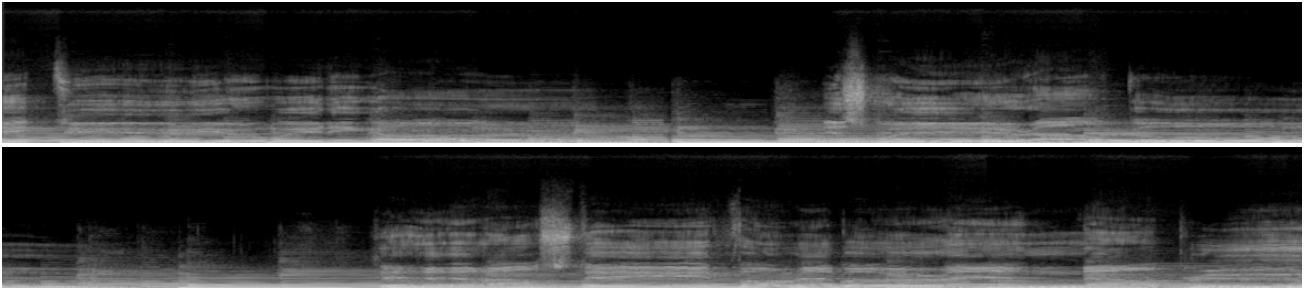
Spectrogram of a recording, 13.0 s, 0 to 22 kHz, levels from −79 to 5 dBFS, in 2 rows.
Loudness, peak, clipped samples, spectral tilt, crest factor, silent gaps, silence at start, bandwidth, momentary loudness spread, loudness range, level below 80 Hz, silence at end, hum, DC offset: -18 LUFS; -4 dBFS; under 0.1%; -6 dB/octave; 14 dB; none; 0 s; 13 kHz; 2 LU; 1 LU; -24 dBFS; 0 s; none; under 0.1%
